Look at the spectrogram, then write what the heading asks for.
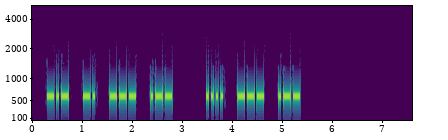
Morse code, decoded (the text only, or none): KNOW HOW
